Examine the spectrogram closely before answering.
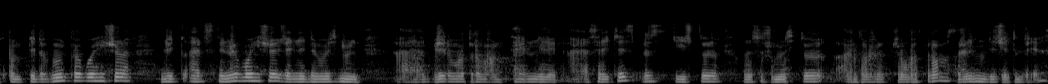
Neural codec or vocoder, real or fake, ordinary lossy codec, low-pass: autoencoder, 22.05 kHz, a latent of 192 numbers a frame, VITS, trained on one speaker; fake; none; 7.2 kHz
